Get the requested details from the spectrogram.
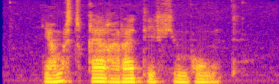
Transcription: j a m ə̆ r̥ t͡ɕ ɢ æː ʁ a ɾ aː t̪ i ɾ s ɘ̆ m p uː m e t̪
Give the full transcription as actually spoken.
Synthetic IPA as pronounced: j a m ə̆ r̥ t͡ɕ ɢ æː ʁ a ɾ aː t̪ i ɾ x ɘ̆ m p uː m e t̪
